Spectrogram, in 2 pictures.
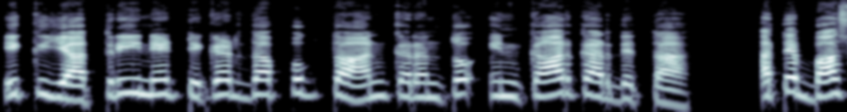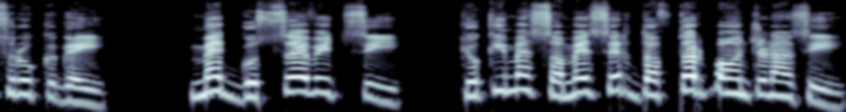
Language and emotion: Punjabi, angry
